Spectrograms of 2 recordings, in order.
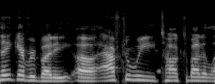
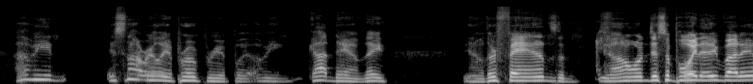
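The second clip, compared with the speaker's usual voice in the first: raspy southern accent, put-on. Retelling what a wrestler said about fans at his house: raspy Southern voice as Arn Anderson. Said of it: "he's got that kinda raspy Southern voice".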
